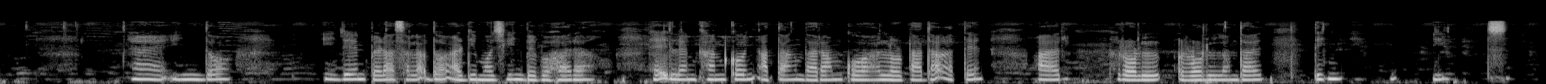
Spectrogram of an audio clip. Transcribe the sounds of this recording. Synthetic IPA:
hɛ̃iɲd̪ɔ | iɲɾɛnpɛɽasala̰ʔd̪ɔʔəɖimɔd͡ʒɡiɲbɛbɔɦaɾahɛc̪̚lɛnkʰankɔɲat̪aŋd̪aɾamkɔwalɔʈad̪aʔat̪ɛnaɾ | ɔlːand̪ajt̪iɲ

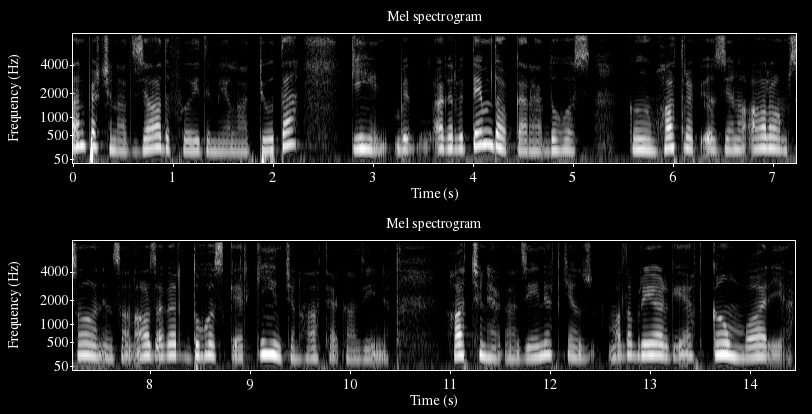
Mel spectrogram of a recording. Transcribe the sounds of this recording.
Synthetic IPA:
t̪ɐnpʲeʈt͡ʃʰinɐːt̪ʰzʲjaːd̪fʰəːjd̪ɨmelãːnt̪ʲjuːt̪akiɦinbiɐ̰ɡɐɾbit̪emd̪ɐb̚kɐɾad̪oɦskəːmhɐːt̪ʰɾɐpʲoːszina̰ːʔaːɾaːmsaːnḭnsa̰ːnaːzɐɡɐɾd̪oɦskeɾʲkiɦint͡ʃʰinɦɐːt̪ʰhḛkãːnzḭːnʲjɐ̰t̪ʰ | hɐt̪̚ʰt͡ʃʰinɦekãːnziːnʲɐt̪ʰkinmɐt̪lɐbɾeːɽɡəjɐt̪ʰkɐmbaːɾḭja̰

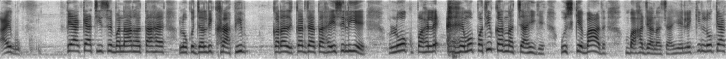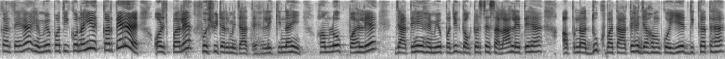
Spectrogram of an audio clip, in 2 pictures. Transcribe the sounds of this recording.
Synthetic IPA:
a̰ːi | kjakjat͡ʃiːd͡ʒsẽbənaɾəɦt̪aɦɛloːɡ̚kːod͡ʒəld̪ikʰəɾaːpi | kəɾakəɾd͡ʒat̪aɦɛɪslieloɡpəɦleɦemopət̪ikəɾnat͡ʃaːɦieʊskebaːd̪baːɦəɾd͡ʒanat͡ʃaːɦieleːkɪnloːɡ̚kjakəɾt̪eɦɛ̃ɦemjopət̪ikonəɦĩkəɾt̪eɦɛ̃ɔːɾpɛɦlehɔːspɪʈəlmẽd͡ʒat̪eɦɛ̃leːkɪnːəɦĩ | həmloːɡ̚pɛɦle | d͡ʒat̪eɦɛ̃ɦemijopət̪ikɖɔːk̚ʈəɾsesɐlaːɦleːt̪eɦɛ̃əpnad̪ʊkʰbət̪at̪eɦɛ̃d͡ʒəbɦəmkojed̪ɪkːət̪ɦɛ

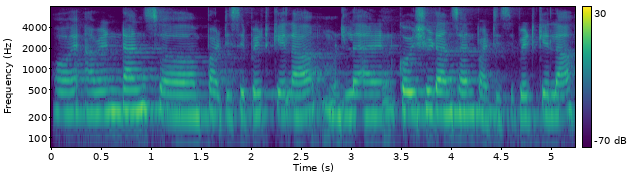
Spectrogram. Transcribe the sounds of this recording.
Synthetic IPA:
ɦojaʋenɖãnspaɾʈisipeʈkelam̤əɳlkojɕiːɖãnsanpaɾʈisipeʈkela

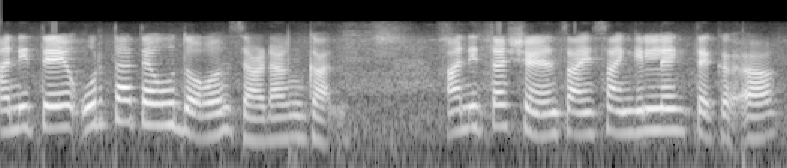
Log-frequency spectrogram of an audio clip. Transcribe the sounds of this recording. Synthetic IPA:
anit̪ẽuɾt̪at̪ẽud̪ɔd͡zaɽãŋɡa̰l | anit̪əɕent͡sãj̃sãŋɡillẽkt̪ekaa

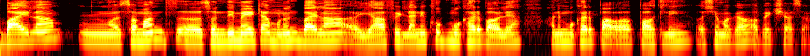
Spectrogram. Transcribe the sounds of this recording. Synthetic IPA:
bajlã | səmansond̪imɛɭʈʰãm̤əɽ̃uːnbajlãjafiɽlanikʰuːpmukʰaɾpaʋlja | aɽ̃imukʰaɾpa̰paʋt̪lĩə̰ɕĩm̤əɡaə̰pekʂaːsa̰

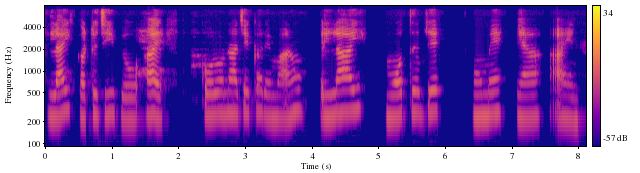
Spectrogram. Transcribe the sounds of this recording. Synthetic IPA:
ɪlaːikəʈʰd͡ʑiʋijoaːɦe | koːɾoːnad͡ʒeːkəɾemaːɳ̤ũ | ɪlaːi | mɔːt̪d͡ʒeː | ɦuːmẽpɪjãa̰ːɦɪnɪ̆

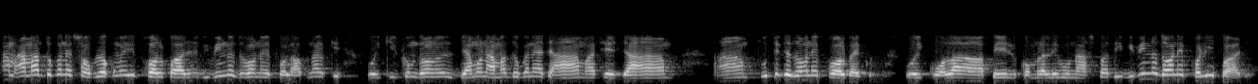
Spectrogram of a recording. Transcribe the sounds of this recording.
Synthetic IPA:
amamaɾd̪okanesɔbɾɔkɔmeipʰɔlpawad͡ʒaebibʱinːɔd̪ʱɔɾɔneɾpʰɔlapnaɾke | ojkiɾkɔmd̪ʱɔɾɔned͡ʒɛmɔnamaɾd̪okaneat͡ʃʰeamat͡ʃʰed͡ʒam | ampɾut̪ːiked̪ʱɔɾɔnepʰɔlpajkɔ | oikɔlapelkɔmlalebunaspat̪ibibʱinːɔd̪ʱɔɾɔneɾpʰɔlijpawa̰d͡ʒae

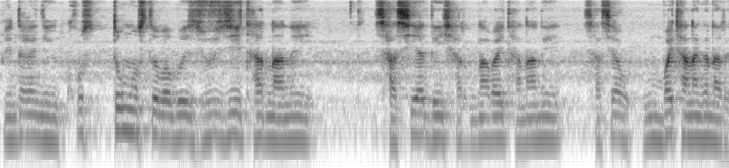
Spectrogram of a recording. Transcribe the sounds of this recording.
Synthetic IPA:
bendaɡajnzɯŋkʰɔstɔmɔstɯbabɯjzuzitʰaɾnanɯj | sasijadɯjsaɾɡɯnabajtʰananɯj | sasijahumbajtʰanaɡɯnaɾɯ

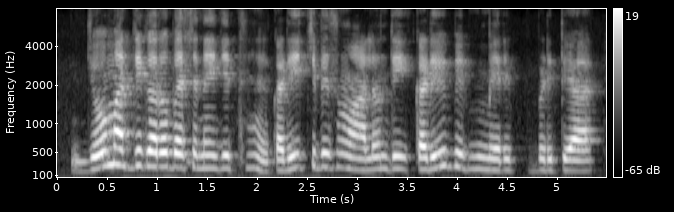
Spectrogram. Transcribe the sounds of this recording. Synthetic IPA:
d͡ʒoːməɾd͡ʒiːkəɾoːbəsneːd͡ʒɪt̪ʰːkəɽiːt͡ʃbiːsəmaːlɦʊ̃nd̪iːkəɽiːiːbiːmeːɾiːbəɽiːpjaːɾ

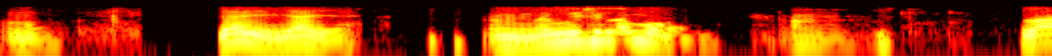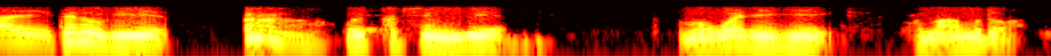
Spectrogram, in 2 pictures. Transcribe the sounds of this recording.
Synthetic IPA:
jajjaj | naŋnus̬ilamɔ | lajkajnɔɡi | hojkʰasiŋɡi | amawaɾiɡi | kʰamlaŋmud̪ɔ̰

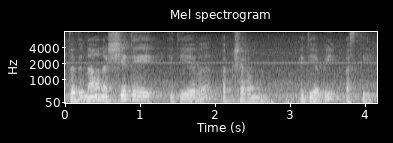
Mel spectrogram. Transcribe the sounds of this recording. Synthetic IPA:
t̪ɐd̪naːnɐʃjɐt̪eː | it̪ieːʋɐɐkʂɐɾɐm | it̪iɐpiɐst̪ḭ

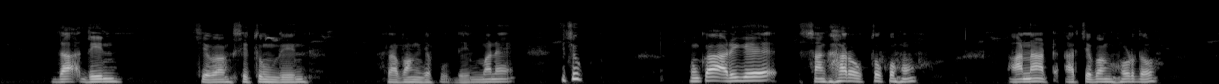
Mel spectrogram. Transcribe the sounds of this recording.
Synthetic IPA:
d̪aʔd̪in | t͡ʃɛβaŋsit̪uŋd̪in | ɾabaŋd͡ʒapṵʔ̚d̪inmanɛ | kit͡ʃʰuk̚ | ɔŋkaːɽiɡɛ | saŋɡʱaɾɔk̚t̪ɔkɔɦɔ̃ | anaʈaɾt͡ʃɛbaŋɦɔɽd̪ɔ

